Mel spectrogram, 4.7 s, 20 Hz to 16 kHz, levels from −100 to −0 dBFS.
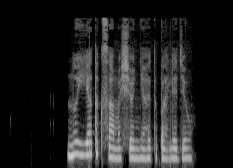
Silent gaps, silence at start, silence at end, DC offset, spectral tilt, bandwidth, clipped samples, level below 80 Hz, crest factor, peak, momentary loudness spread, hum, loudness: none; 1.35 s; 0.85 s; under 0.1%; -5 dB/octave; 11.5 kHz; under 0.1%; -74 dBFS; 20 dB; -14 dBFS; 8 LU; none; -33 LUFS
